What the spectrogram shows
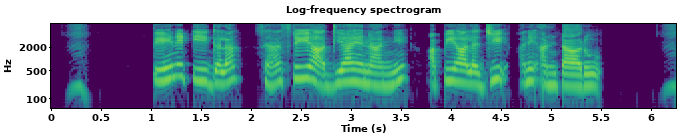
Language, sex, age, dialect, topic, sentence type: Telugu, female, 31-35, Central/Coastal, agriculture, statement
